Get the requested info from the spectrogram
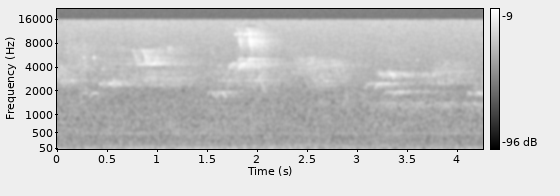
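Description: Quiet room tone with a low steady hum, and a handful of faint, short bird chirps scattered through it.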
